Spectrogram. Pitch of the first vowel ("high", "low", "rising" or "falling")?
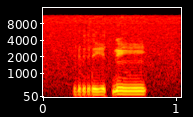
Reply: low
